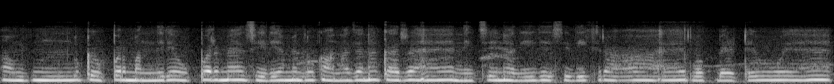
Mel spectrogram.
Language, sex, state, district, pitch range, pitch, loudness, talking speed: Hindi, female, Chhattisgarh, Raipur, 185-200 Hz, 195 Hz, -14 LUFS, 195 wpm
